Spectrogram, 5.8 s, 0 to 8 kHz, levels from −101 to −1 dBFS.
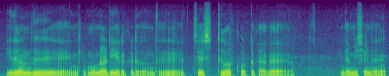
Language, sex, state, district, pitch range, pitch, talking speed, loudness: Tamil, male, Tamil Nadu, Namakkal, 90-100 Hz, 95 Hz, 100 wpm, -17 LUFS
